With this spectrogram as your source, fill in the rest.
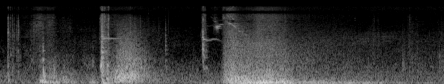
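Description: Glowing embers roar and crackle in low bursts.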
